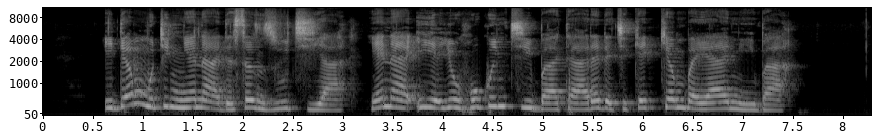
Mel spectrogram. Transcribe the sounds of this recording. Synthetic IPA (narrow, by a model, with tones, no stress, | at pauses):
ʔɪ˨dɐ˦mːʊ˨tʊ˦˨mjɐ˦naː˨da˨sɔ˦˨nzuː˦t͡ʃɪ˨jaː˦ | jɐ˦naː˨ʔɪ˦ja˨jɪ˦˨ŋhʊ˦kʷʊ˦nt͡ʃiː˨baː˨taː˨ɽe˦da˨t͡ʃɪ˨kʲɛ˦kʲːɛ˦mbɐ˨jaː˦niː˨ba˦ʔ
